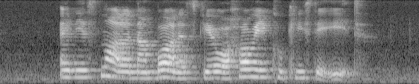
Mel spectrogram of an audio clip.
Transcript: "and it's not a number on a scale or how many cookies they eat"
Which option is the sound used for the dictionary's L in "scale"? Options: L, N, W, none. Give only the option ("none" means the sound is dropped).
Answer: W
